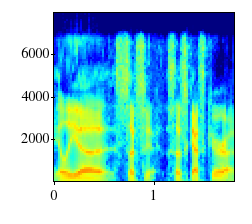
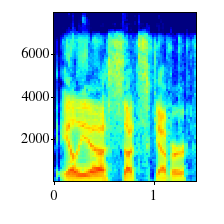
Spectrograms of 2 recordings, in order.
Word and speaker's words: Sutskever: former co-founder actually the co-founder of openai uh Ilia Susker let me say his name right yeah Ilia Sutskever He's actually come out and said that he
